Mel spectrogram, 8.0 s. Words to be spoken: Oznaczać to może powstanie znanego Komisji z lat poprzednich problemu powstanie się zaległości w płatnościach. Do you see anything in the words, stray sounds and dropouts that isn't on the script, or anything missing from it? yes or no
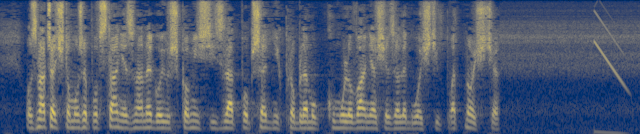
yes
